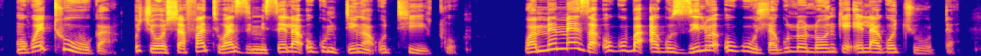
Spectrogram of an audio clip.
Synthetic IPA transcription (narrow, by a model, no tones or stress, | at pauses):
ŋɔɣwetʰuɣa̰ | ud̥ʒ̥ʱɛɦɔʃafatʰiwazimisɛlaʔuɣum̩d̥ʱiŋa̰ʔutʰiːǃɔ̰ | wamɛmɛza̰ʔuɣuβaʔaɣuzilwɛʔuɣuɮaɣulɔlɔŋkʼɛʔɛlaɣod̥ʒ̥ʱuːd̥ʱa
